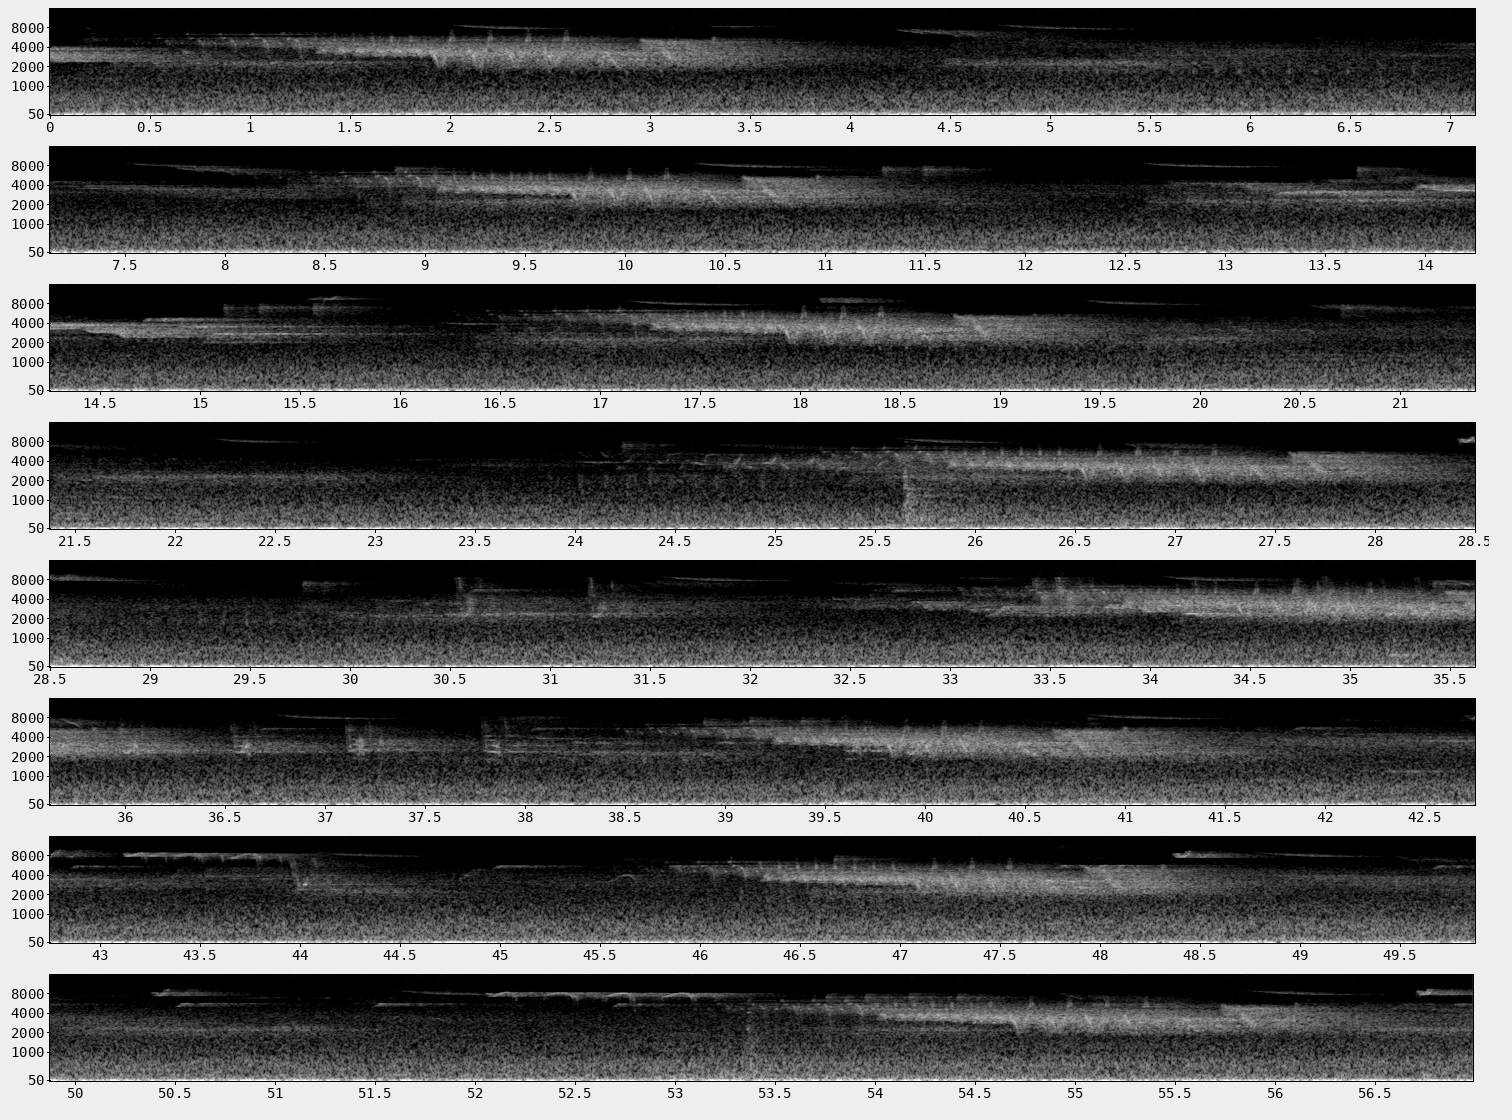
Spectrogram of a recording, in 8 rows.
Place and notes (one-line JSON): {"title": "ex Soviet military base, Vogelsang - inside abandoned cinema", "date": "2017-06-16 12:25:00", "description": "ex Soviet military base, Garnison Vogelsang, forest sounds heard inside former cinema / theater\n(SD702, MKH8020)", "latitude": "53.05", "longitude": "13.37", "altitude": "56", "timezone": "Europe/Berlin"}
